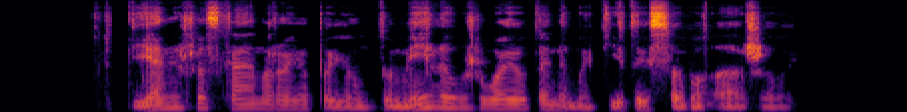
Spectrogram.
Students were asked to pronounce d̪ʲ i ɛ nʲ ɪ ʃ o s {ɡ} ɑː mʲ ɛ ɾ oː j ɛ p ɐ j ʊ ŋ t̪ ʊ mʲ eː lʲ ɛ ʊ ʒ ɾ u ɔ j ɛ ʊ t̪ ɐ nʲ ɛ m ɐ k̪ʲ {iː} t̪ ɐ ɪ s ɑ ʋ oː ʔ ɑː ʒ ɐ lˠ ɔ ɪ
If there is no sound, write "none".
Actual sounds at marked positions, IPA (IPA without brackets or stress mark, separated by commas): k, iː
